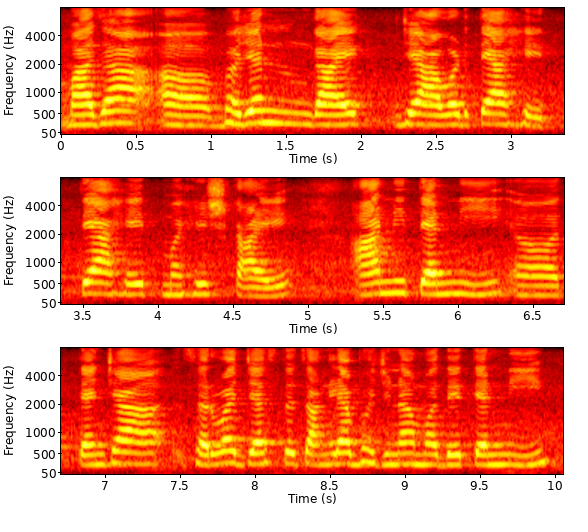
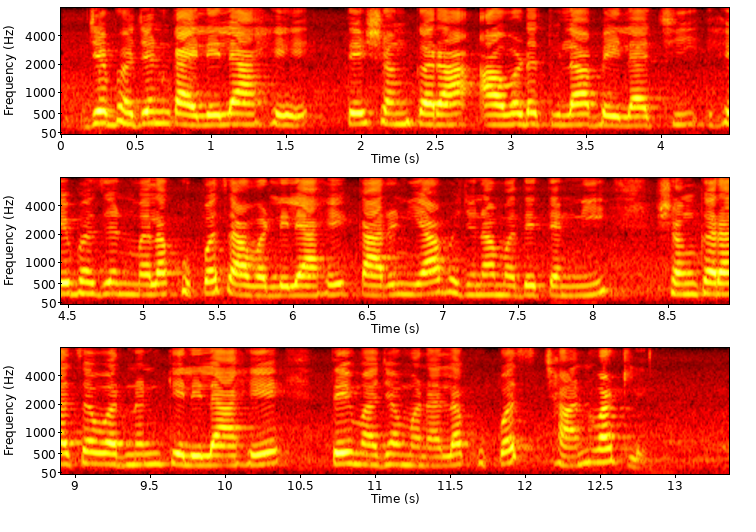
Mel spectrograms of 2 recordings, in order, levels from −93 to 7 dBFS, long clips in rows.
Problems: constant background noise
